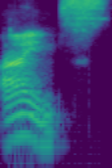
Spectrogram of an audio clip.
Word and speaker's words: eins: Lembrando, então, esse EI do alemão, igual do eins, ele tem som de AI.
